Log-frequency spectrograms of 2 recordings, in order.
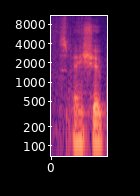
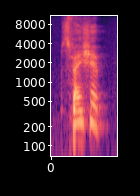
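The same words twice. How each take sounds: First: The word is said flatly, in passing. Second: The word is shouted with high excited energy. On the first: The speaker calls it wrong. "I didn't say it properly" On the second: The speaker calls it right. "I should say it"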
